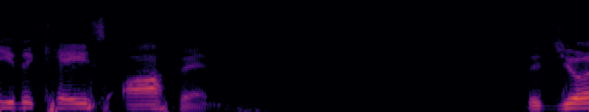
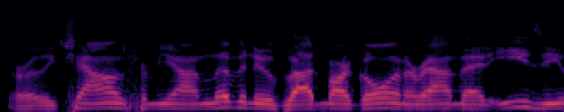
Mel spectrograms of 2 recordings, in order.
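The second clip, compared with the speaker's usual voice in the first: usual speaking voice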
